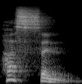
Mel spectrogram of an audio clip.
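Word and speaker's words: 八千: à prononcer et enfin 8000 Hatti plus saine devient Hassen là on a la petite pause ok alors je donne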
